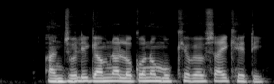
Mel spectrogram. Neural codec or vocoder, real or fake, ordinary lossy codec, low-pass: vocoder, 44.1 kHz, 128 mel bands every 512 samples, BigVGAN v2; fake; none; 14.4 kHz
